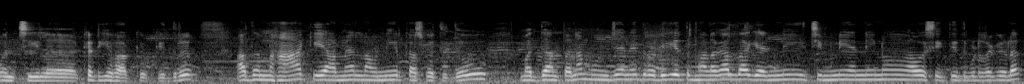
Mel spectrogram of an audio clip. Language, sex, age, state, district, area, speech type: Kannada, female, 60+, Karnataka, Dharwad, rural, spontaneous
